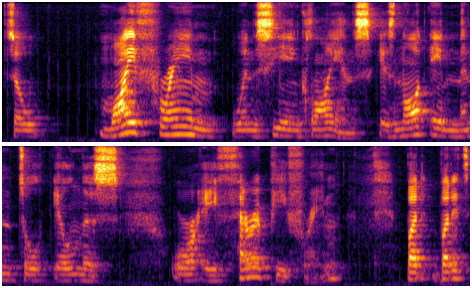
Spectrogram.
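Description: A man in his forties, a hypnotist, recording a measured promotional video message at his desk in a small wood-panelled room, explaining his ideas and often repeating words as he restarts. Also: medium pitch. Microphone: webcam at desk. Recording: dull lo-fi webcam audio.

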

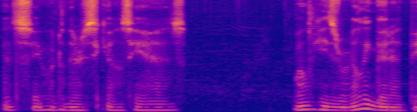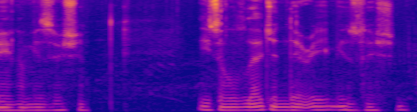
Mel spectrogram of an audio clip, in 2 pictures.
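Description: Very deep, soft-spoken male ASMR gamer. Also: little pitch movement, breathy edge. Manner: murmured, unhurried, reading on-screen text aloud. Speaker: gaming channel host.

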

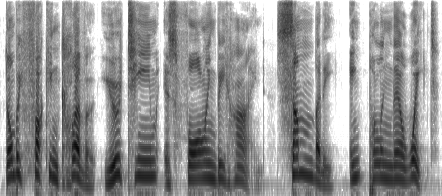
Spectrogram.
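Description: A volatile young boss who bellows and curses, voice jumping high and wide, as a male storyteller puts him on. His tone swings wildly from line to line, and the recording is close and dry with no room sound. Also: expressive, normal speed, no echo. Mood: raging. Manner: shouting, swearing, aggressive New York street talk.

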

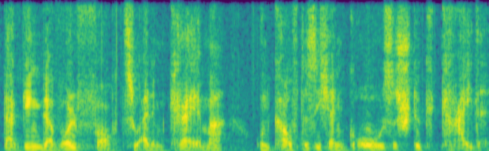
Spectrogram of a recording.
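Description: A man narrating a fairy tale as a storyteller, expressive and theatrical, in a dramatic scripted style. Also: sits low, takes it slowly, background noise.

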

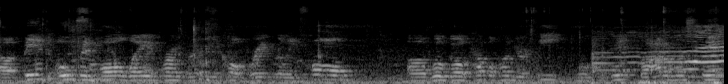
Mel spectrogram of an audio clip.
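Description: A park ranger giving a cave tour briefing in an informative, slightly hesitant way. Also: male voice, sits high, background noise. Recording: roomy, from a distance, music over it.

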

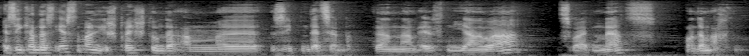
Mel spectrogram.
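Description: An actor playing a chatty, wryly amused country doctor who thinks aloud and lists details, in a 1960s radio crime drama. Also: male voice, sits low, lively intonation, a little slow, a bit bright. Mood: matter-of-fact, musing.

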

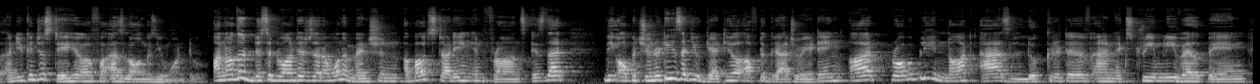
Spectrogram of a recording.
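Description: A young man in a talking-head vlog, clearly and earnestly walking through his points one by one, recorded indoors in front of a camera. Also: fairly high pitch, a bit bright, echoey room. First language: English. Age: young adult. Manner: clear, earnest explainer, lists points in order. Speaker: vlogger. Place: small indoor room by a window. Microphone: camera framed at chest level.

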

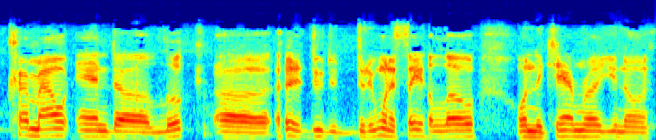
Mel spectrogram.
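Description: A man's voice: fairly high pitch, steady tone, normal speed, fairly bright tone, highs cut off. A man in his forties hosting a live video call chat, upbeat and laughing often, talking into a phone held at arm's length outdoors. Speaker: host. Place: outdoors in a sunny yard.

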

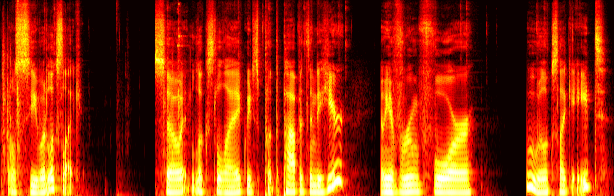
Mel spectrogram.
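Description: A man's voice: mid-range voice, gravelly. A man hosting a gaming video, talking casually through his play while getting over a cold, thinking aloud with lots of fillers. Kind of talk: casual let's play commentary.

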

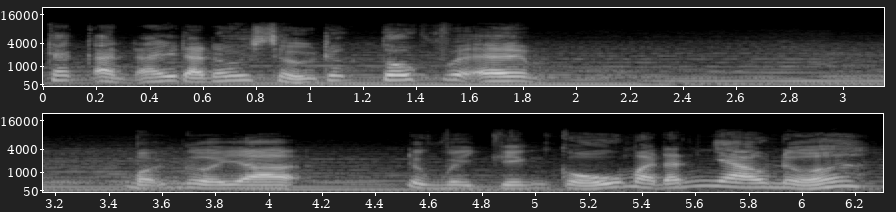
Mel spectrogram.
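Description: A man voicing a small, meek young male crow in an animated fable, speaking in a pleading, humble way. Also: fairly high pitch, normal speed, faint music behind, natural voice. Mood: remorseful.

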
